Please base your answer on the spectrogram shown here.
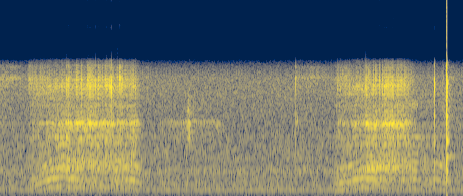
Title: Dad Snoring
